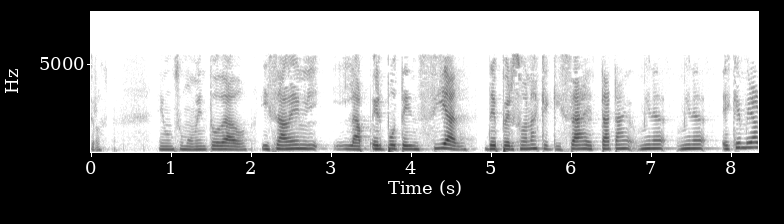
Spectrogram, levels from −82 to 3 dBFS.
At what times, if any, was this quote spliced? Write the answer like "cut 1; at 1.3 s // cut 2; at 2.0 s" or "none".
cut 1; at 2.1 s // cut 2; at 4.8 s // cut 3; at 6.5 s // cut 4; at 7.3 s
